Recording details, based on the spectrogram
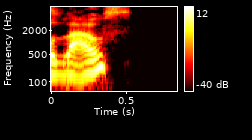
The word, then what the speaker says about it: Laos: Am I pronouncing that right? From Laos? Laos? – Oh, Laos. – Okay. Laos is right.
